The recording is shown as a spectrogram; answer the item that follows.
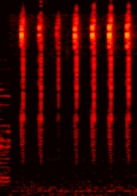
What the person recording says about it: dia bukan ciri khas ketokan dari aluminium atau besi yang Ting Ting Ting Ting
